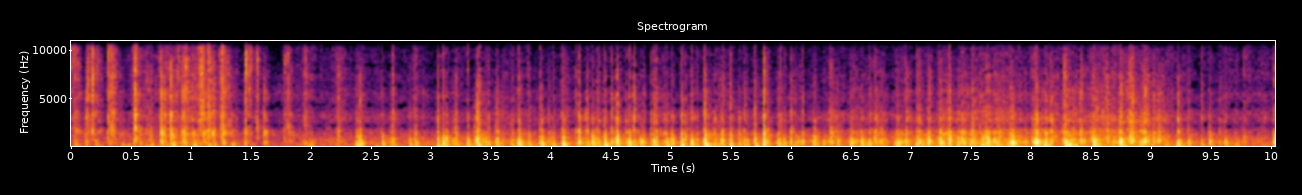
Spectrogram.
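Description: A small, hollow, blue-and-white printed Omron cardboard product box is held and rapidly tapped and scratched with fingertips and nails. The result is a dense, continuous stream of quick, dry, hollow clicks and scraping rustles. Each tap dies away almost instantly, giving a crisp, papery texture throughout.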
